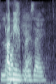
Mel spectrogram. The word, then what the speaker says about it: La Roche-Posay: but it's La Roche-Posay or something like that. – Yes, La Roche-Posay.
